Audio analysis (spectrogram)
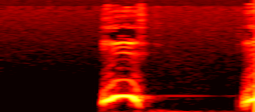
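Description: An owl gives a clear, close hoot, followed by the start of a second hoot after a short pause, set against silence.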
